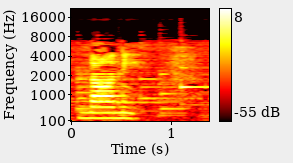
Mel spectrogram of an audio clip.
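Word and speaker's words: なに: for instance another good word would be like Nani it means what in Japanese like a question so in English it looks like it might be something like n but it's not it's Nani and the a is pronounced like it is awesome and the ey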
